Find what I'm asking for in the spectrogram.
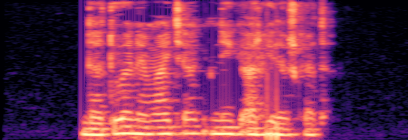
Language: Basque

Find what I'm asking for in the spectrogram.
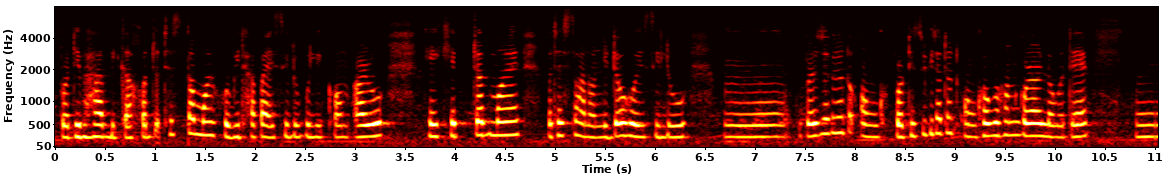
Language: Assamese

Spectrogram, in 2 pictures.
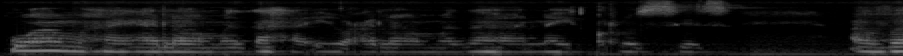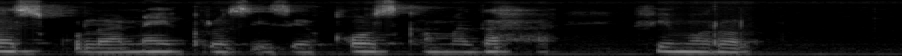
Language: Somali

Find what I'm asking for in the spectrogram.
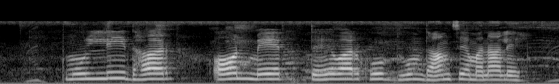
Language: Magahi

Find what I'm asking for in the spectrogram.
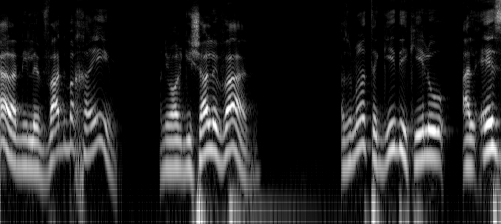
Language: Hebrew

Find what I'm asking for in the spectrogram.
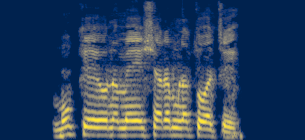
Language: Sindhi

